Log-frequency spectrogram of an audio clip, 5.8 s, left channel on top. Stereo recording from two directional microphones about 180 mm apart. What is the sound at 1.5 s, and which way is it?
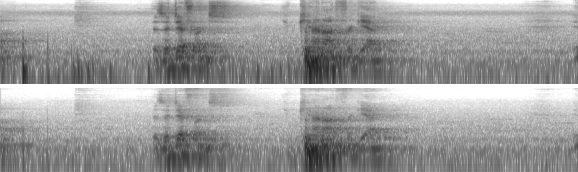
A man's voice, 40° left (ahead or behind).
